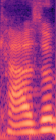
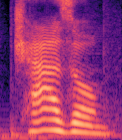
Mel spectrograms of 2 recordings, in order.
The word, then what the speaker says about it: chasm: was so confused because I've always pronounced Chasm as Chazm. Chasm and they're like it's a pronounced chasm and I'm like I don't care.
